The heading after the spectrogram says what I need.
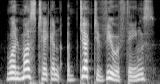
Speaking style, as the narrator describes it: said the medical student gravely

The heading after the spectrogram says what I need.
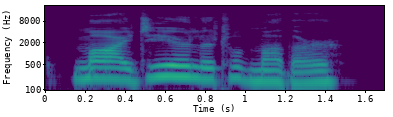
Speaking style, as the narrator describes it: said in a patronizing tone

